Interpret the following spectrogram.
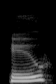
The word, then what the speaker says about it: coup: Coup was there. Love a good coup. Silent P at the end.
